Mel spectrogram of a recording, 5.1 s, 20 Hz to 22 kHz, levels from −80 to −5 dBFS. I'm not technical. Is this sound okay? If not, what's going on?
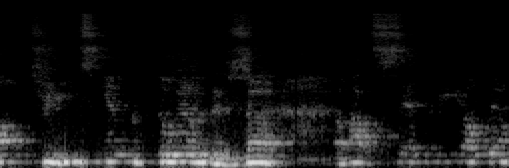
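No. This has gain pumping all the way through. Loud and soft parts sit too close together. The likely cause is a recording level set far too high, with an automatic limiter pulling it down hard.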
